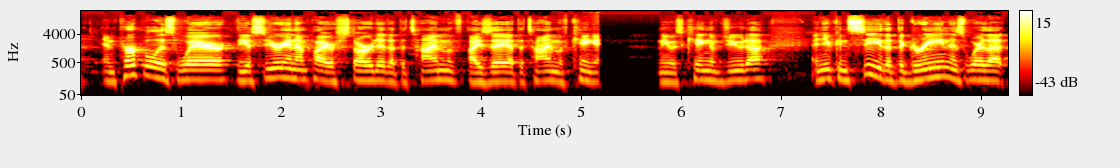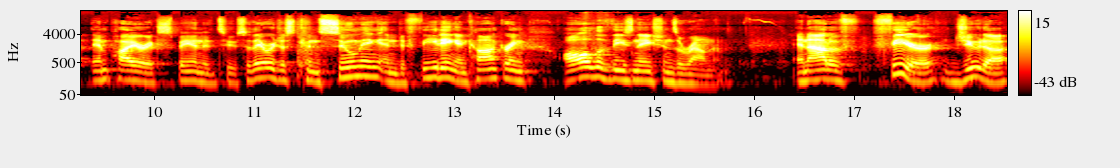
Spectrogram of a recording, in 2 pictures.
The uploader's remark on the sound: Preached on January 10th, 2015 at Veritas East.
